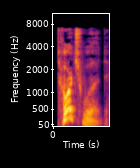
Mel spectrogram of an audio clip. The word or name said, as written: torchwood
